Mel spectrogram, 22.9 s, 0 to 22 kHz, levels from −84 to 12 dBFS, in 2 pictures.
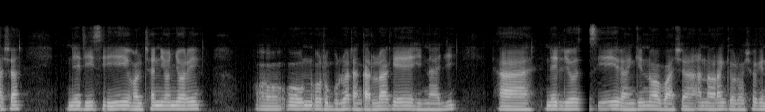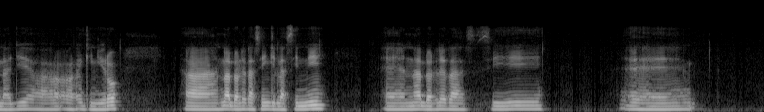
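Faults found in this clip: Short stall from a late packet, 1.55–1.75 s. Packet missed its slot, jitter buffer drained, receiver stretched the last sound for 41 ms and resumed in place. Nothing lost; one sound held too long, slight buzz or dip, delay up 41 ms.

Jitter buffer speed-up, 6.96–7.18 s. Buffer over target; receiver trimmed pitch-period-sized slices repeatedly, about 50 ms removed. Playback at 117% speed, pitch unchanged, so this short stretch sounds hurried.

Call audio freeze, 8.68–8.85 s. Jitter buffer ran empty, likely packets held up in transit. Last sound carried on as a fading buzz or hiss for 157 ms, ending in 10 ms of silence, then resumes where it stopped. Gap inserted, nothing missing.

Skip ahead, 8.95–8.98 s. Audio dropped in transit or by the buffer on overflow, delay cut about 50 ms. About 70 ms of sound dropped, joined almost directly with a 10 ms fill. 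Audible jump forward right after the freeze.

Jitter buffer slow-down, 9.03–9.39 s. Buffer low; receiver repeated pitch periods to rebuild its reserve, adding 59 ms. Audio at 86% speed, same pitch, drawn-out sounds.

Short concealed packet loss, 12.56–12.62 s. About 40 ms never reached the decoder; concealment extrapolated the preceding sound for 38 ms, then crossfaded back. Brief smear or wobble; a short consonant may drop. Audio top end stops near 8 kHz on the Opus path.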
